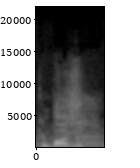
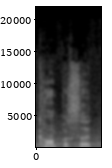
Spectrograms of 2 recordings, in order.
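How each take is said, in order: First: It is said with an American pronunciation. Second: It is said with a Canadian pronunciation. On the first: "but in America it's composite" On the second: "in Canada it's composite"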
